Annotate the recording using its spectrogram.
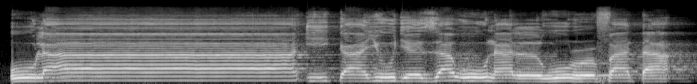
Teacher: Bunyi ro kita kurangi getarannya. Angkat ujung lidah sampai menempel di langit-langit lisan. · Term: ro tafkhim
